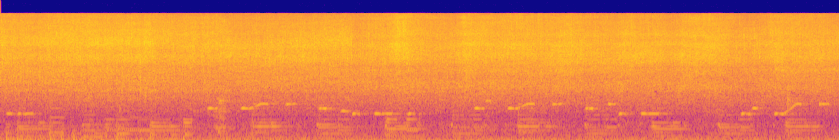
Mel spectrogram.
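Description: Chicken pieces sizzling steadily as they fry in oil in a nonstick kadai, stirred with a steel ladle. A soft melodic background tune plays underneath.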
